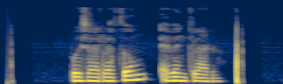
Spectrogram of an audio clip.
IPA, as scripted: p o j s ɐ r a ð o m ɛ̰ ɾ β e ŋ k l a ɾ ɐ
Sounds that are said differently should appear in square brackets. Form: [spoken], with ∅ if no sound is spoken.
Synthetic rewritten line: p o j s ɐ r a [θ] o [ŋ] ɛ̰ [∅] β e ŋ k l a ɾ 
